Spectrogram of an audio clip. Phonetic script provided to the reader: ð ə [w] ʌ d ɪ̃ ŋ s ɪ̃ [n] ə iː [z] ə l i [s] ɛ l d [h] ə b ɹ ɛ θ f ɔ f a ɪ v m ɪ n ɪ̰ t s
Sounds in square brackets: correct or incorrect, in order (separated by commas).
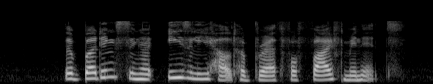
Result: incorrect, incorrect, correct, incorrect, correct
